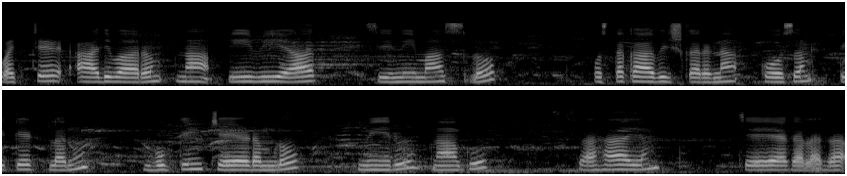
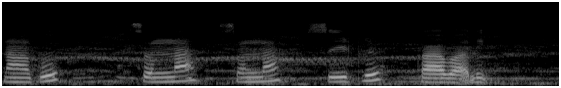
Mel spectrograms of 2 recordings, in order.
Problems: constant background noise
